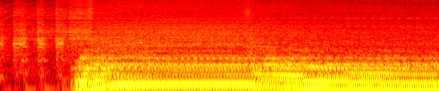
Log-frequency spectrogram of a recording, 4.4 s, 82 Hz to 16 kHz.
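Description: Mitsubishi Lancer Evolution X's turbocharged 2.0-litre four-cylinder cranking briefly on the starter, catching under a second in, then running at a steady fast idle. This is its first start after a new intake, blow-off valve and upper intercooler pipe were fitted.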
